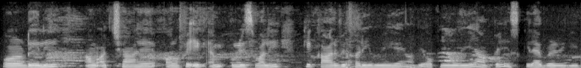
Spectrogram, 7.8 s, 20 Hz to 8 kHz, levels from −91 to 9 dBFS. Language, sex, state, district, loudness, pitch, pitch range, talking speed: Hindi, male, Rajasthan, Jaipur, -16 LUFS, 195 Hz, 190-205 Hz, 170 wpm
